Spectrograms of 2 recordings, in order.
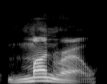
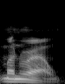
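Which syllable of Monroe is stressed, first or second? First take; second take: first; second. First: The stress is on the first syllable. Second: The stress is on the second syllable. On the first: "the emphasis on the M O N" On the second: "not Monroe"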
